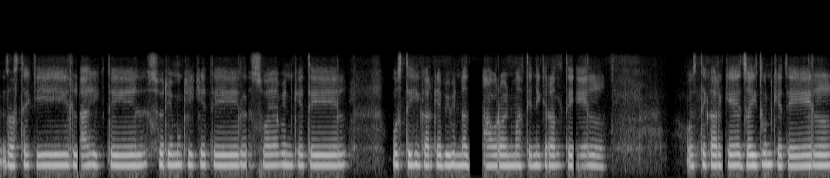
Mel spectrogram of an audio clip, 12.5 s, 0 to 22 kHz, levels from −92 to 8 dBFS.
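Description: Lost AMR speech frames at 1.15–1.28, 3.69–3.75, 7.04–7.31, 8.59–8.82 and 10.84–10.91 s. Frames that failed their checksum were replaced by repeating the last good pitch and vocal tract settings at falling gain. The short gaps (20–40 ms) give brief dips or warbles. The 200 ms run at 7.04 s drops to near silence within two frames before the speech returns roughly. Between these dropouts the wideband speech is clear, which fits the top AMR-WB rate.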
